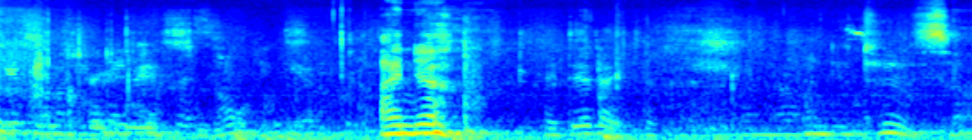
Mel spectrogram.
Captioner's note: group talking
